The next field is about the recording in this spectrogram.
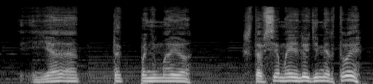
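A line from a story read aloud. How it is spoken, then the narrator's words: Strained, forced out. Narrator (Russian): с трудом выдавил из себя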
